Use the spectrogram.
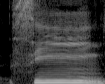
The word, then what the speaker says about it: sim: Because you have this sound as the word, the verb to see. Like, I have seen something. Yesterday, I have seen my friend. For example, I have seen my friend recently. So always you see this E-I-M or E-I-N, we are going to pronounce as the same idea as sim.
